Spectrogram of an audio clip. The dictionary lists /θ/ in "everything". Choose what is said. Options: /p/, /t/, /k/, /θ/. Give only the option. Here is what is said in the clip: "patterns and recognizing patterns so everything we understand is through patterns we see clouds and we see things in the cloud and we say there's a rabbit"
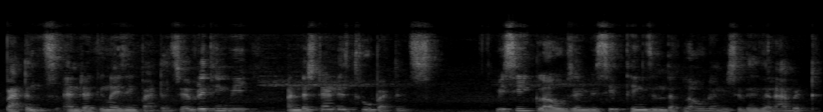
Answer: /t/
